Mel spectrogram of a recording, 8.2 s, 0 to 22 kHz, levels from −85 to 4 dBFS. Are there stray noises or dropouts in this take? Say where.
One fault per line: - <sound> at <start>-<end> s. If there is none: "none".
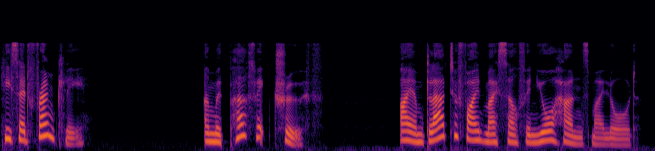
none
